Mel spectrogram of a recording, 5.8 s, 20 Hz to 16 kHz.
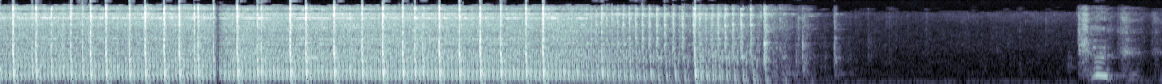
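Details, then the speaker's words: Mac 125 SP big chainsaw holds a strong, even high rev for several seconds with no bogging, then shuts off cleanly, pulling well in wood. Normal running. "this thing is ripping"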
